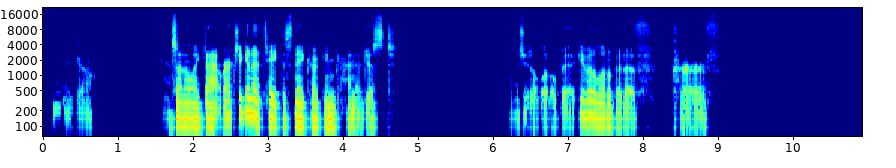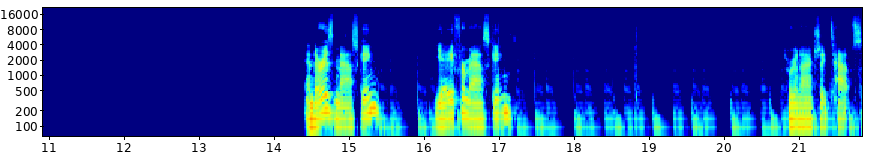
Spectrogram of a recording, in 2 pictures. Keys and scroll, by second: 1.8 s, 4.6 s, 9.6 s, 21.2 w.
